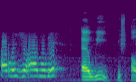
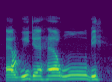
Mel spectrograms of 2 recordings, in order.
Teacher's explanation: أبين كسرة الواو، ده رقم واحد، وأبين المد الطبيعي رقم اثنين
